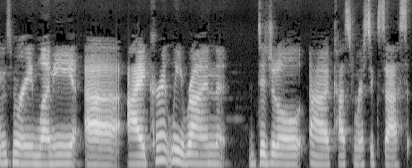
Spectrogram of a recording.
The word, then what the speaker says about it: Lunney: Uh, because my name's Marie Lenny. Lenny. Sorry. Lenny like money is what I say.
